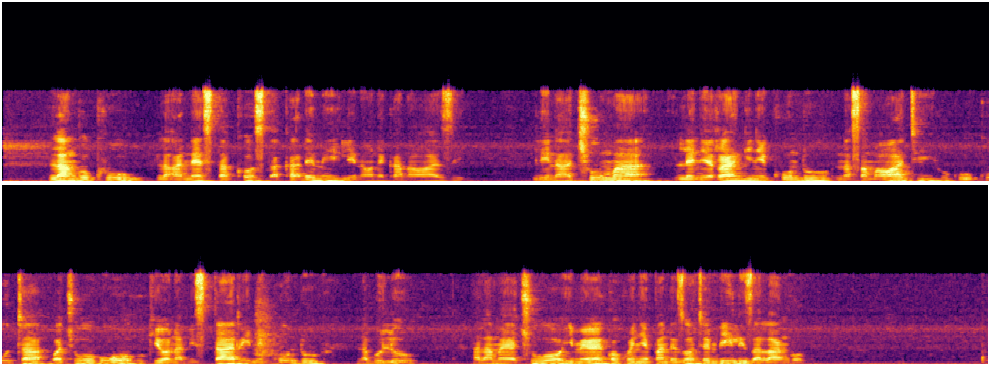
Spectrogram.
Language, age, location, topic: Swahili, 25-35, Mombasa, education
